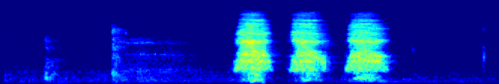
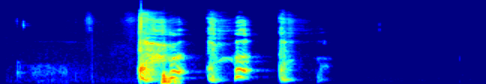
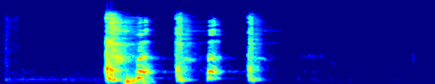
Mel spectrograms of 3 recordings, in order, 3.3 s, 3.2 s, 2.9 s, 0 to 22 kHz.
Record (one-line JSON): {"exhalation_length": "3.3 s", "exhalation_amplitude": 13017, "exhalation_signal_mean_std_ratio": 0.36, "three_cough_length": "3.2 s", "three_cough_amplitude": 32767, "three_cough_signal_mean_std_ratio": 0.29, "cough_length": "2.9 s", "cough_amplitude": 30582, "cough_signal_mean_std_ratio": 0.29, "survey_phase": "alpha (2021-03-01 to 2021-08-12)", "age": "65+", "gender": "Female", "wearing_mask": "No", "symptom_none": true, "smoker_status": "Never smoked", "respiratory_condition_asthma": false, "respiratory_condition_other": false, "recruitment_source": "REACT", "submission_delay": "1 day", "covid_test_result": "Negative", "covid_test_method": "RT-qPCR"}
